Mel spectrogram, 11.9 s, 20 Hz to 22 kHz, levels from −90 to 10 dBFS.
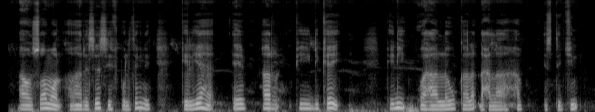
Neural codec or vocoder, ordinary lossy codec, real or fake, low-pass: none; none; real; none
